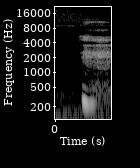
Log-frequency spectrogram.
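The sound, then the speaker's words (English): A single slow, deep breath drawn during an examination, short and faint, rising briefly out of near silence and fading within a fraction of a second. “Just take a slow, deep breath in for me, okay?”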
